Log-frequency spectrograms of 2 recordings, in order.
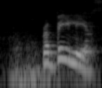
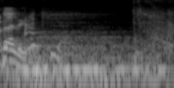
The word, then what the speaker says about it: Revelio: Rebellious. You're saying it wrong. Ugh, Revelia. Much better. Oh, shut up. It's Wait, like this. Revelio.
